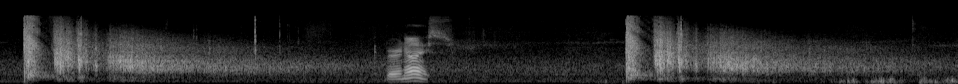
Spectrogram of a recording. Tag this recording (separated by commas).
cap gun shooting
